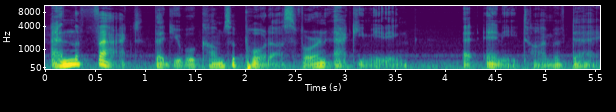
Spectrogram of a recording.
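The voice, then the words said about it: Sexy, ASMR-style breathy voice. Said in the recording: “your sexy accent ... Not an ASMR fan.”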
